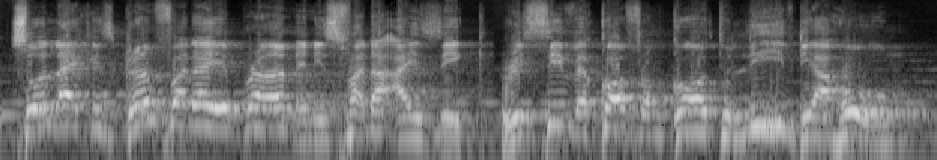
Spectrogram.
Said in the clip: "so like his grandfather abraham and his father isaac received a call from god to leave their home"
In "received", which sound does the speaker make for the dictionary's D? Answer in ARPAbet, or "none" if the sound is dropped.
none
